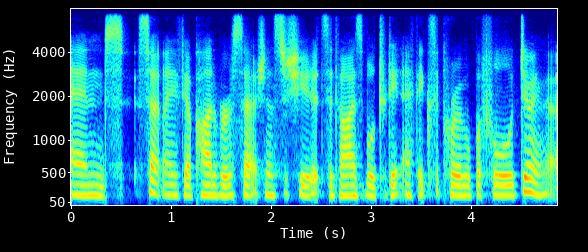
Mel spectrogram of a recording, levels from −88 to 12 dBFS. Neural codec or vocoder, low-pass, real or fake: codec, 16 kHz, 0.5 kbps, FunCodec, trained on Chinese and English, 25 frames a second; 7.2 kHz; fake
